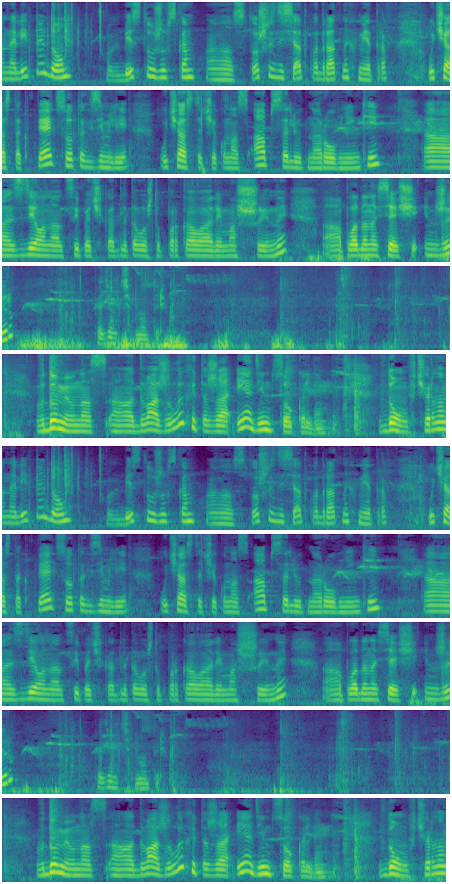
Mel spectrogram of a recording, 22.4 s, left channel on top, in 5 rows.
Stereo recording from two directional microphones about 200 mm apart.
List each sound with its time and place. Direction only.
0.0 s speech: centre (ahead or behind)
18.2 s speech: 5° right (ahead or behind)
